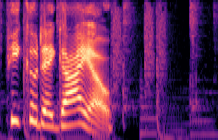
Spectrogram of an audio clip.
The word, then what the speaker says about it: pico: of them couldn't make no I know it's Pico I know it's that the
